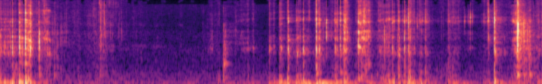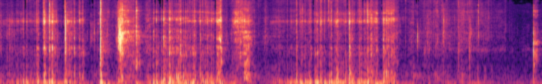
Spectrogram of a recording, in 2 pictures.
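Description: A utility knife blade carves and scrapes a dry, solid purple marbled bar of soap into flaky shavings. Bursts of bright, crisp scraping and crackling come in uneven strokes, with a quiet pause near the two-second mark. The dry shavings crumble with a sharp, brittle texture.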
